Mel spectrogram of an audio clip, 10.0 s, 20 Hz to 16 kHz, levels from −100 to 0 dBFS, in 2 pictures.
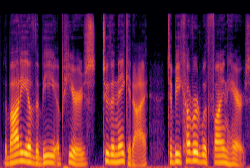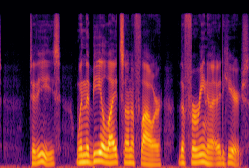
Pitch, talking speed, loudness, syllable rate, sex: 140 Hz, 170 wpm, -17 LUFS, 4.9 syllables/s, male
